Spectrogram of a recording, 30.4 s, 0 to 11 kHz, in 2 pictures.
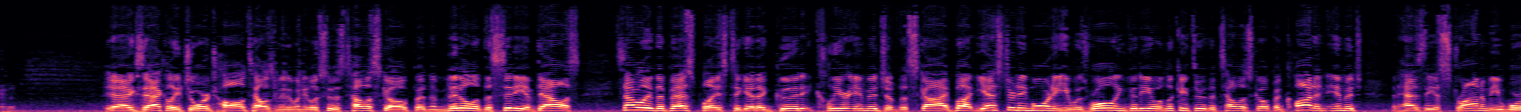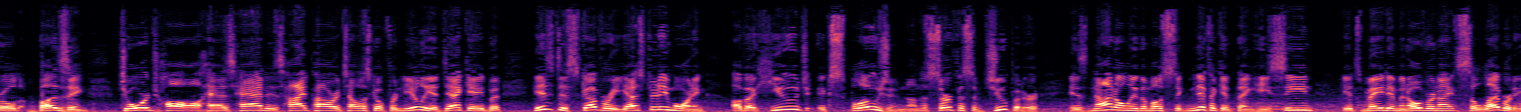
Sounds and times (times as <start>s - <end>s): Speech: 0.0s - 0.2s, 1.0s - 30.4s.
